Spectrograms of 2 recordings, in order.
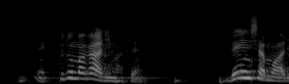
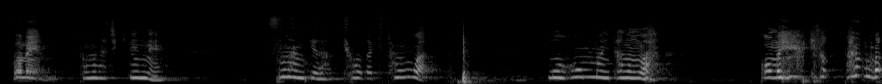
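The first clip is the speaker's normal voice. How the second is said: high, loud Kansai begging, laughing at the end; 大阪弁で頼み込む; pleading in Osaka dialect; 8 semitones higher, 6 dB louder than usual. Pretend. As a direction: beg a friend for bread in Osaka dialect. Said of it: "大阪弁に行ってます".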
